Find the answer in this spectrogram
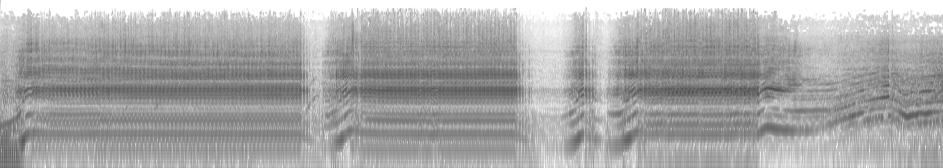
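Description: Car engine held at steady high revs. Its note drops and climbs back twice, then it is revved up and down near the end.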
